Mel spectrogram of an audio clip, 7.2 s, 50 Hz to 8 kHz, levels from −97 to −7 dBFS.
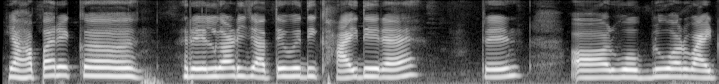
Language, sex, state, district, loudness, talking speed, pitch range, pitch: Hindi, female, Uttar Pradesh, Gorakhpur, -17 LUFS, 150 wpm, 225-255 Hz, 240 Hz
